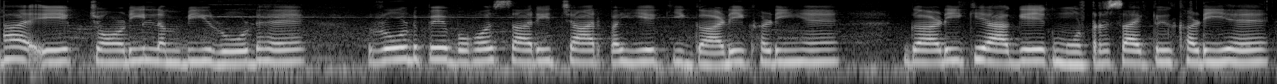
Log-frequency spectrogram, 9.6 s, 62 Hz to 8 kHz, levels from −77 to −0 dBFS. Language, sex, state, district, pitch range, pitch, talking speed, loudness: Hindi, female, Uttar Pradesh, Etah, 215-230 Hz, 220 Hz, 155 wpm, -20 LUFS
